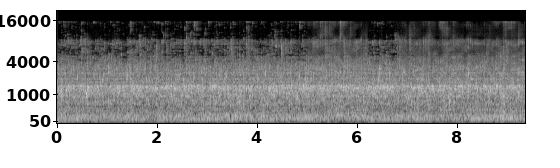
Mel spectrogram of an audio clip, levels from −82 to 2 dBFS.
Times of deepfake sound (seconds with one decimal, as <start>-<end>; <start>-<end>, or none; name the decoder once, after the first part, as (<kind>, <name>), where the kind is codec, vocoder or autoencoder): 5.0-6.2 (codec, DAC); 6.8-9.4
